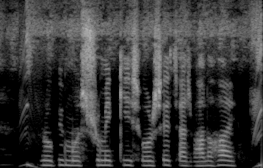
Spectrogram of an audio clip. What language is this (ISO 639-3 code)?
ben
